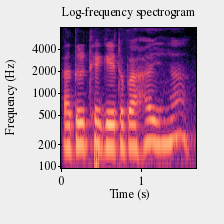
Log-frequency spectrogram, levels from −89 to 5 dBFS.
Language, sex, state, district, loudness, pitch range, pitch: Bhojpuri, female, Uttar Pradesh, Ghazipur, -15 LUFS, 190-210 Hz, 195 Hz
